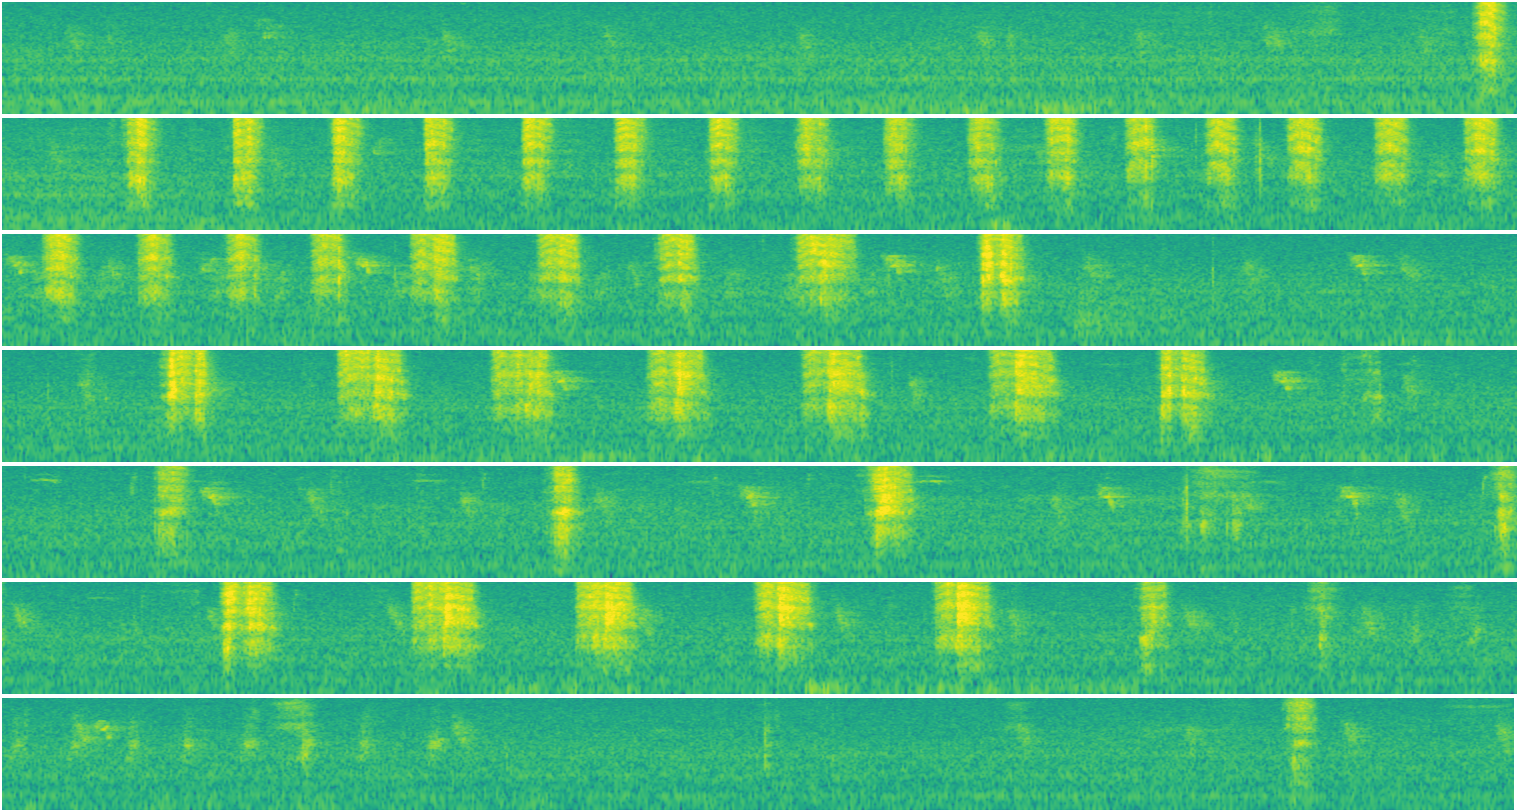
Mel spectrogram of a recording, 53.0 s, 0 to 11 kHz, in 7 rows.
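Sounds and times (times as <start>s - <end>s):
cat sneezing: 7.4s - 7.6s, 8.2s - 20.4s, 23.5s - 27.1s, 27.7s - 28.8s, 31.1s - 31.3s, 33.0s - 33.3s, 34.6s - 34.9s, 36.3s - 36.6s, 38.9s - 39.3s, 39.9s - 42.0s, 42.6s - 42.9s, 43.6s - 43.8s, 51.9s - 52.1s.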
